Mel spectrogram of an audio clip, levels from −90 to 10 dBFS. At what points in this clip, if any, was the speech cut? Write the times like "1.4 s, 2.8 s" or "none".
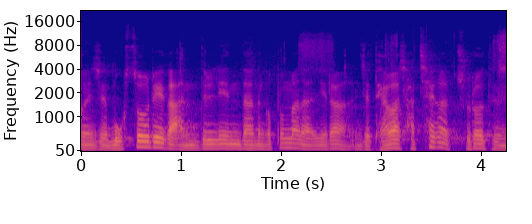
none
